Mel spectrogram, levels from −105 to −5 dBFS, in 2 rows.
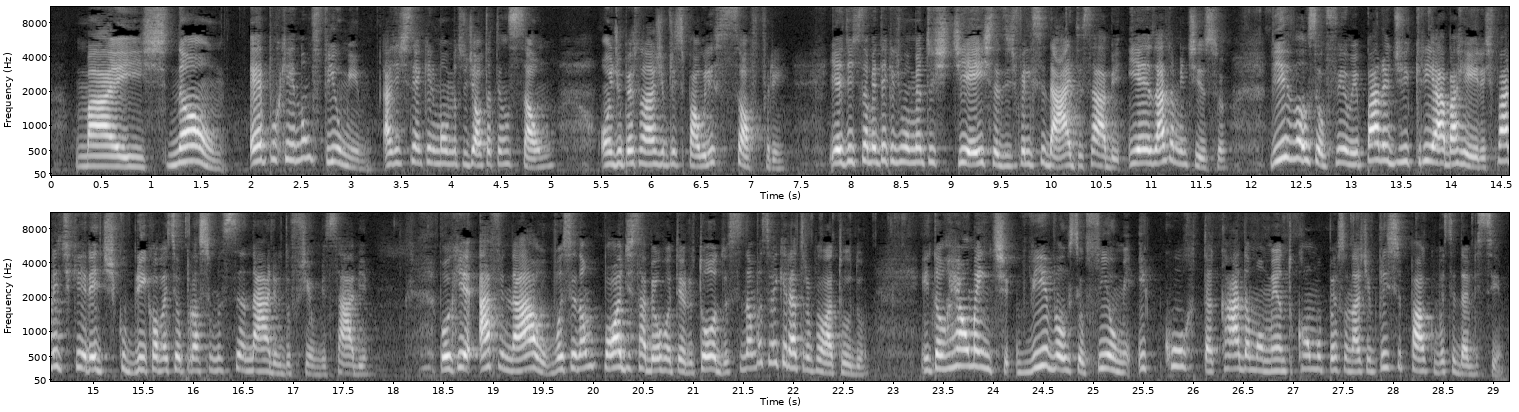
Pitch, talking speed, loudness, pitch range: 250 Hz, 185 wpm, -23 LUFS, 220-280 Hz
